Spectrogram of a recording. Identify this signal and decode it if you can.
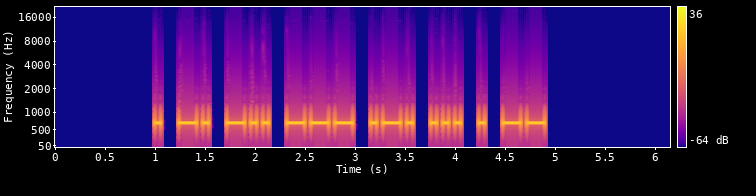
Morse code, heard as a keyed tone, about 20 wpm, 700 Hz. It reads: ENDORSEM
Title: Build A Word - 4 Letters At A Time - 11-Letter Words - 20wpm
